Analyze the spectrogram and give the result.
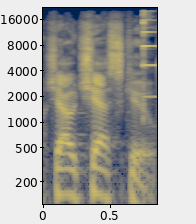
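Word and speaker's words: Ceaușescu: Ceausescu.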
